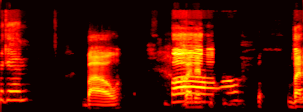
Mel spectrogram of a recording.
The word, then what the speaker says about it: Beaux: It's spelled BEAUX, like, like the old. Yes, or like, the word that they used in the old South for like a boyfriend, Oh, Bo, that's right.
